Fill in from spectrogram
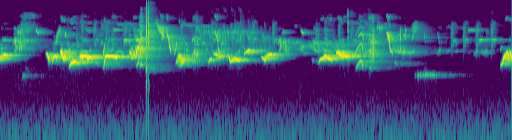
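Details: Two Eurasian blackbirds sing in a springtime beech tree beside a lake at evening; overlapping flute-like warbled phrases with squeaky high endings follow one another closely, with a faint low whistle near the end.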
